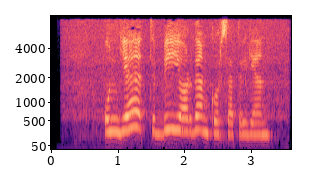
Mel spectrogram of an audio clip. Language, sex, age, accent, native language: Uzbek, female, 19-29, Navoiy, Uzbek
